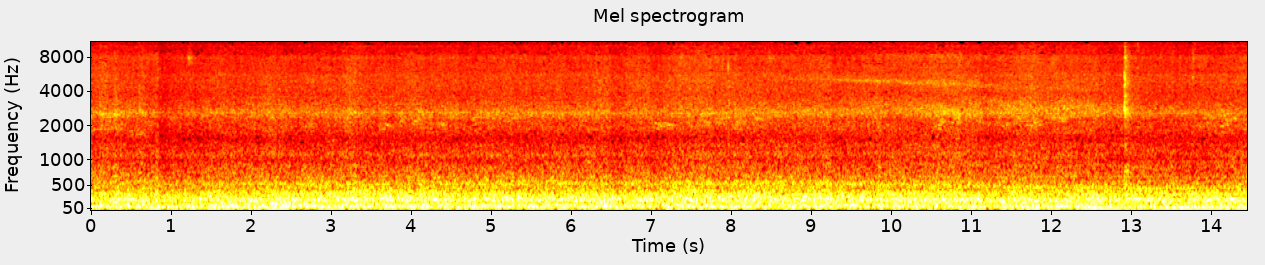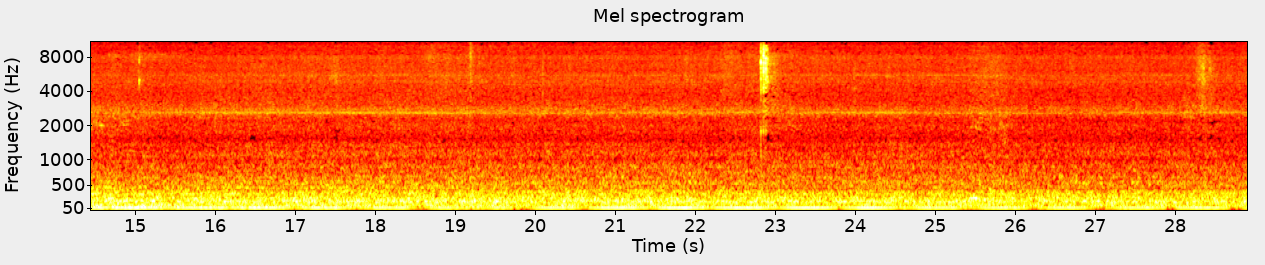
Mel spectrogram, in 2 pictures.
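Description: Cabin noise of a Tokyu 8500 series electric train in a subway tunnel: a steady loud rumble with a faint high whine. A low regular throb comes in during the second half, and there is one sharp click about 23 seconds in.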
